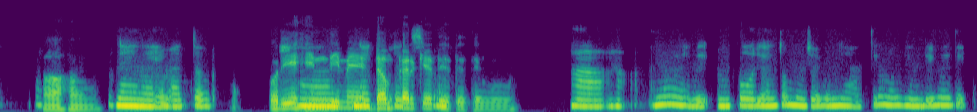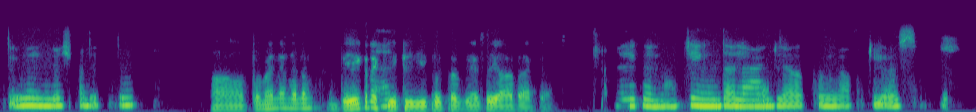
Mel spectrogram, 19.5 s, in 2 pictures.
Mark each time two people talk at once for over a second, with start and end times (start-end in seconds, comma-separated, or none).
3.0-4.5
